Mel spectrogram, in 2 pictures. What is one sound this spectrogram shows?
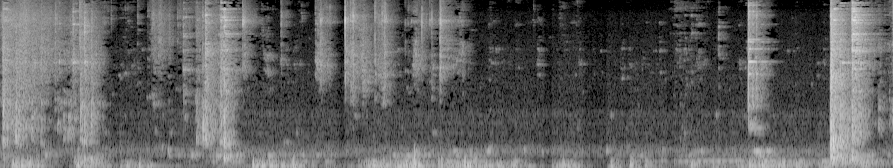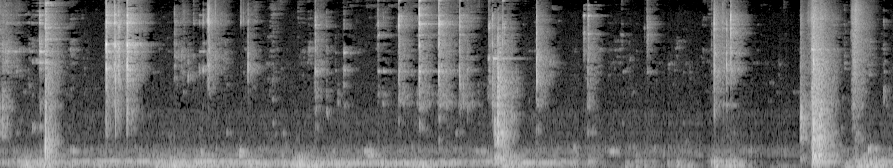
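Metal tools clink and clatter against each other.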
